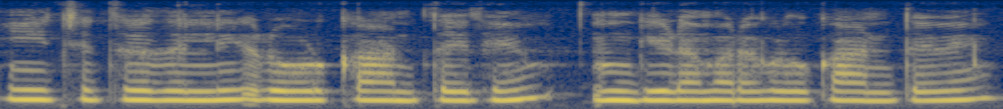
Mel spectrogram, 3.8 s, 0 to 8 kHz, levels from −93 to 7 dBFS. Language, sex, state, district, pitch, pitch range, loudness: Kannada, female, Karnataka, Bidar, 250 Hz, 250-265 Hz, -13 LUFS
